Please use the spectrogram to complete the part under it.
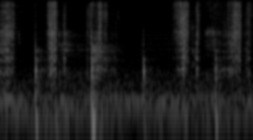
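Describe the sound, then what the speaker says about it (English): A knife chops onions on a cutting board while making lasagna soup: a handful of sharp, irregular chops close by, with quiet gaps between them and no talking. "Here lately, I'm crying every onion I cut"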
